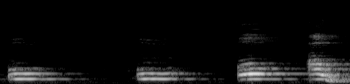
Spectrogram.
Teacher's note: तो इसमें पहला वृत्तामुखी, पहला देखिए ध्यान से, वृत्तामुखी स्वर यानी होठ गोल हो जाते हैं। जब हवा निकलती है मुंह से तो होठ की आकृति गोलाई वाली हो जाती है।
